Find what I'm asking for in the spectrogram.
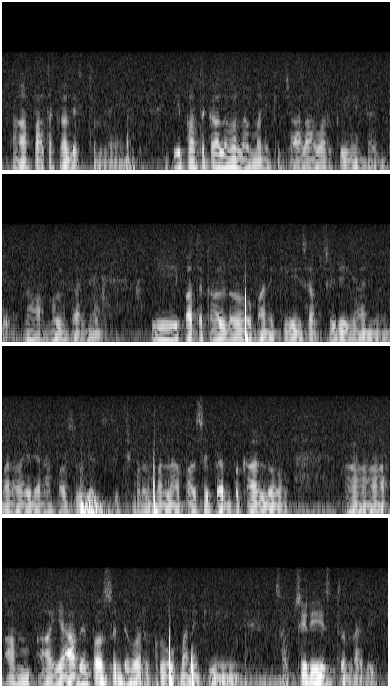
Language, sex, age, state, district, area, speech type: Telugu, male, 30-45, Andhra Pradesh, Krishna, urban, spontaneous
